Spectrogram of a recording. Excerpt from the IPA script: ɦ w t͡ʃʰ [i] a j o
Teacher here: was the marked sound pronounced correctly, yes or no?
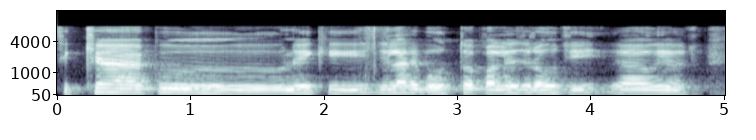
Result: yes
